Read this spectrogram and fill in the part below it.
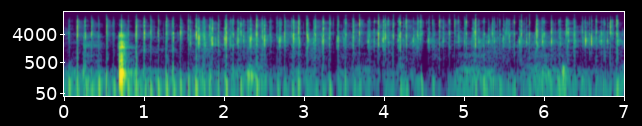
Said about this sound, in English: The pen has been clicked. Double click that pen. There it is. Click, click. I hope it comes up on microphone. Maybe. Let's just click a bunch of pens and see if they come up on microphone.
